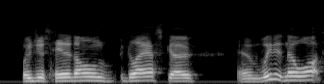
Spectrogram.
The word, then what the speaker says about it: Glasgow: what, yeah, over in Glasgow, Kentucky. Yeah. I think that's how you say it. Yep. That is.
